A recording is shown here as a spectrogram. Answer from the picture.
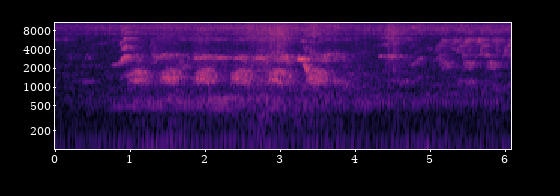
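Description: Bird calling: a quick run of about six repeated notes, starting about a second in and lasting a couple of seconds, followed by fainter chattering calls.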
